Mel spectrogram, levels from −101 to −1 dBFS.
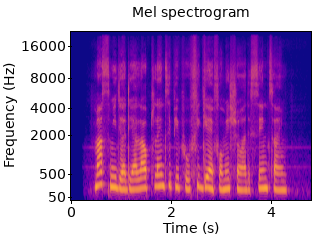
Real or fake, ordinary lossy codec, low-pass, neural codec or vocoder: fake; none; none; autoencoder, 48 kHz, 128 numbers a frame, DAC-VAE, trained on Japanese speech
